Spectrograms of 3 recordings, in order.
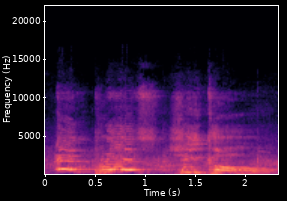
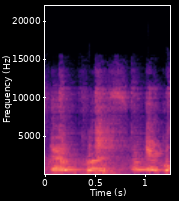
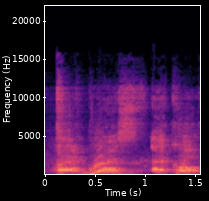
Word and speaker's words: Empress Eko: She is the one and only Empress Chico. Empress Chico. Make some noise! Like that smile. I love your smile. Empress Chico. It's Empress Echo.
